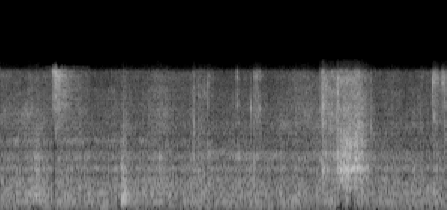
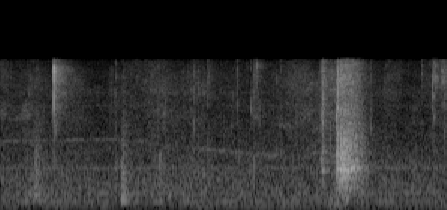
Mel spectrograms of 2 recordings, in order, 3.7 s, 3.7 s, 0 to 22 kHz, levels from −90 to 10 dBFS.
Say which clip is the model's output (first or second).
first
